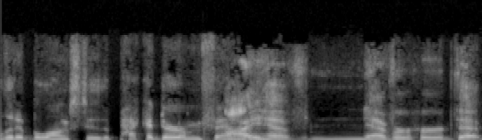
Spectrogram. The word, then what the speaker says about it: pachyderm: Boy, Pacaderm. And boy, no, it's Pachyderm.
